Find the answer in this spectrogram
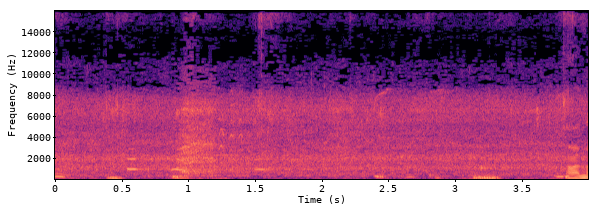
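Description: Shallow river running over a bed of stones: a steady rush of water. A few soft low thumps come through it.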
